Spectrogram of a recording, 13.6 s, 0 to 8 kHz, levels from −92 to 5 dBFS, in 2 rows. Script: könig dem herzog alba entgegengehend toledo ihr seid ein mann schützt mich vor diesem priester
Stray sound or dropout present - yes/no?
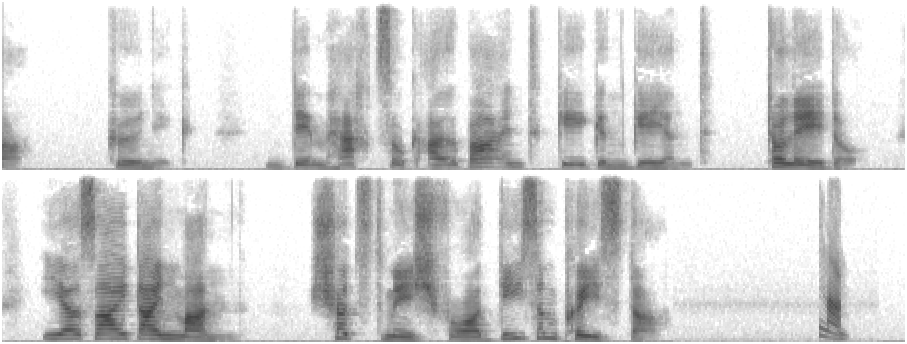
yes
